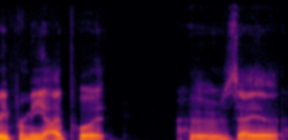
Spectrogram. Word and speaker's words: Hosea: for me I put josea Hosea Matthews I think it's Hosea I can't remember how to pronounce yeah yeah yeah josea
